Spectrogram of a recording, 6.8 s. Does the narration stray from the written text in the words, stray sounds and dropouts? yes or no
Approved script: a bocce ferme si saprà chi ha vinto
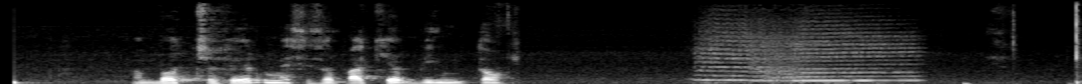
yes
